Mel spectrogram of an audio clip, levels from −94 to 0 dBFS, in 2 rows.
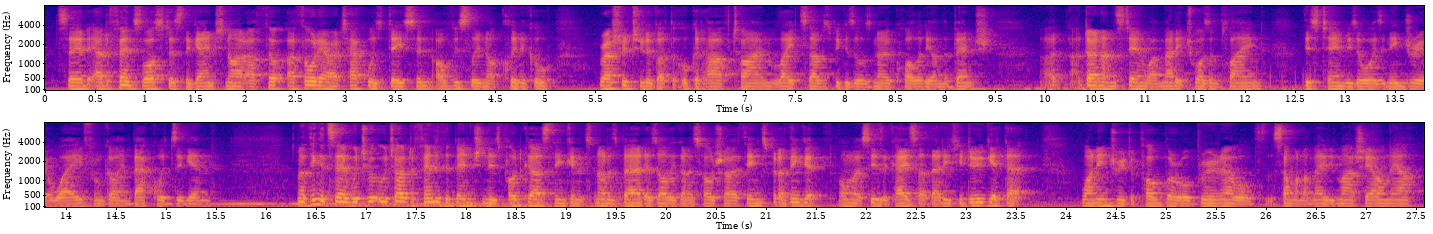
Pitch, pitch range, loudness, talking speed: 110 Hz, 105-115 Hz, -25 LUFS, 235 wpm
